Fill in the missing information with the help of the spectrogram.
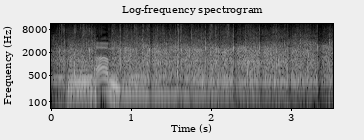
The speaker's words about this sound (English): Lord Jesus, we're clapping. Let's clap for him.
